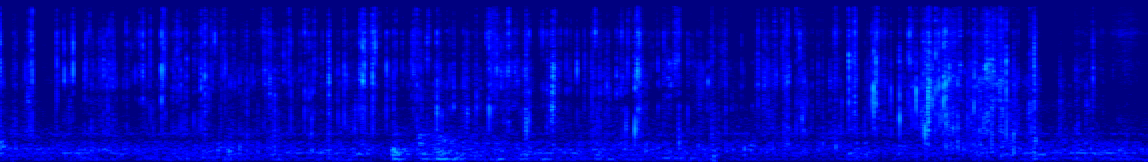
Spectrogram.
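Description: A plastic wrapper crinkles and rustles up close.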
